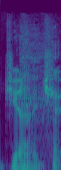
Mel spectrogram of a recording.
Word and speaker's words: Judge: Rhymes with fudge. Judge.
